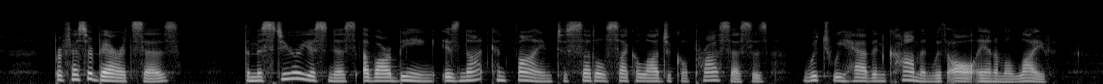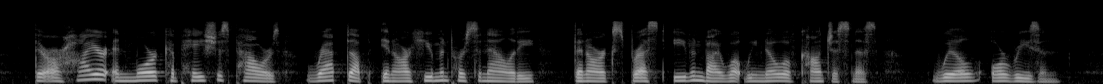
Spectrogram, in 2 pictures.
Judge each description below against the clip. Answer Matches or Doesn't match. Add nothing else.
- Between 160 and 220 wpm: Doesn't match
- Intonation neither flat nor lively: Matches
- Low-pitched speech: Doesn't match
